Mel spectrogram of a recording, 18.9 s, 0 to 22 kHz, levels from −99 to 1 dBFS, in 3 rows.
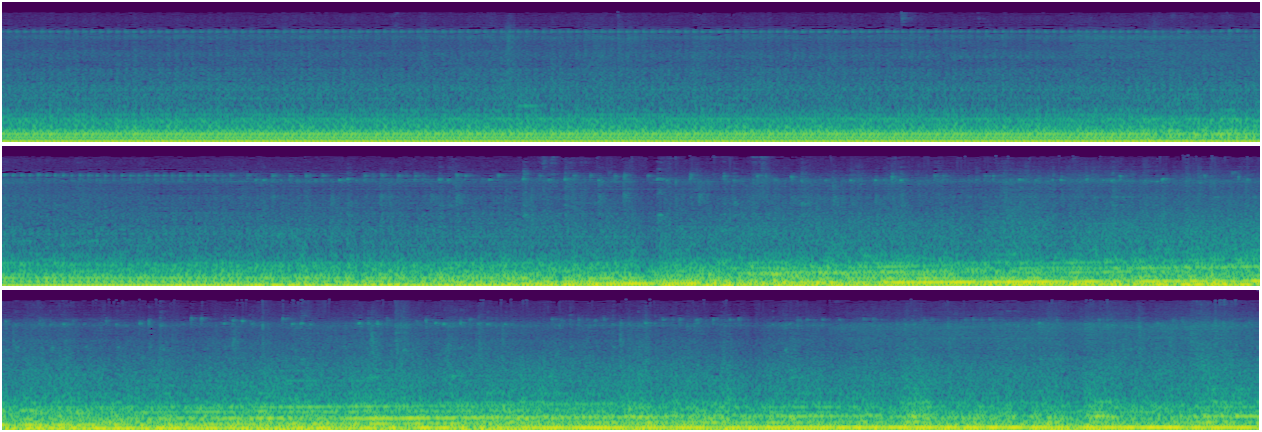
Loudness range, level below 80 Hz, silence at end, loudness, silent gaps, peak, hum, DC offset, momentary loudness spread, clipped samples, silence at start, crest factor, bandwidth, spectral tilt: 10 LU; -14 dBFS; 0 s; -15 LUFS; none; 0 dBFS; none; under 0.1%; 10 LU; under 0.1%; 0 s; 10 dB; 9.6 kHz; -9 dB/octave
